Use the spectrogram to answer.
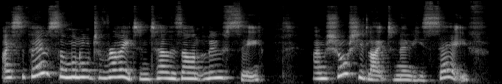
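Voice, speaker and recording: A kindly middle-aged mother from a storybook, acted out by a woman reader. She is earnest and persuasive, stressing her words with highly animated swings of pitch. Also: normal speed. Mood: thoughtful.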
